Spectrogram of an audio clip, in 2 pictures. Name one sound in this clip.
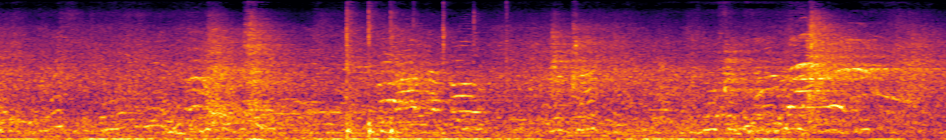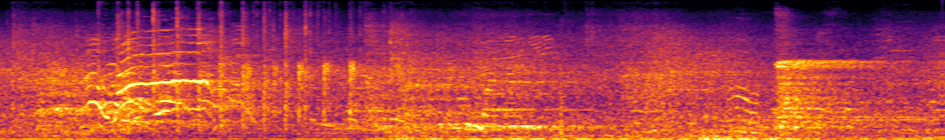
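Spectators nearby call out and talk loudly.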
